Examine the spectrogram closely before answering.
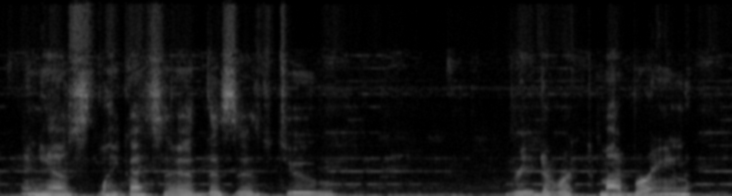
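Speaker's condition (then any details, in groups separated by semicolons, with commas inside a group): Cerebral palsy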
